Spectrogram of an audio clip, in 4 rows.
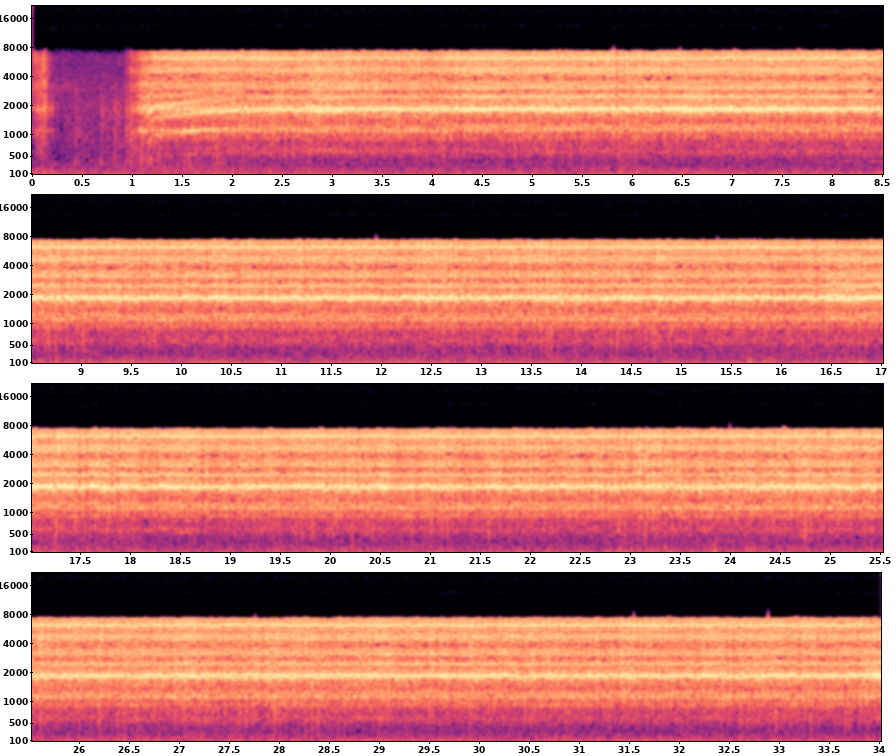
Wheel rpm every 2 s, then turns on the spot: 50, 160, 160, 160, 160, 160, 160, 160, 160, 160, 160, 160, 160, 160, 160, 160, 160.
none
